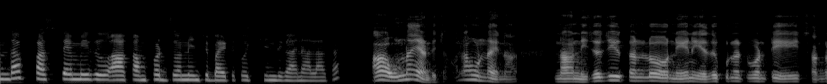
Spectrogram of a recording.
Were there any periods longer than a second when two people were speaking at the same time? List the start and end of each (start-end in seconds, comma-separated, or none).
none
